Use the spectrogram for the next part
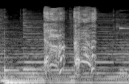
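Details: Two short acted coughs from a child in a flu and cough medicine TV advert, over steady background music; cough.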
